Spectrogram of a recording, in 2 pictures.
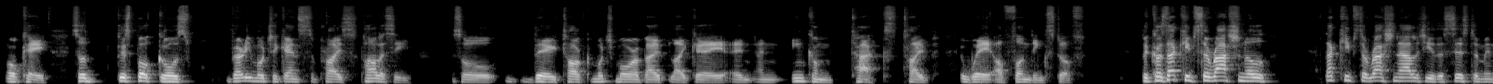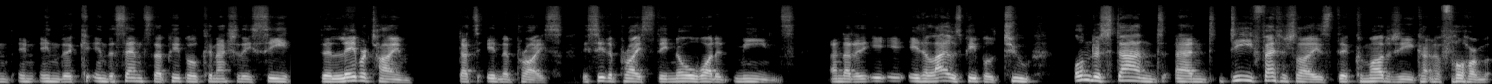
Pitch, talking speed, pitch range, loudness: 135 Hz, 165 wpm, 125-150 Hz, -20 LUFS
